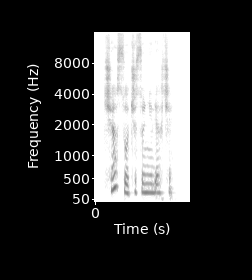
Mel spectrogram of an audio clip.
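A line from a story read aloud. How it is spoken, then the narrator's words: Muttering. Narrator (Russian): пробормотала я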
